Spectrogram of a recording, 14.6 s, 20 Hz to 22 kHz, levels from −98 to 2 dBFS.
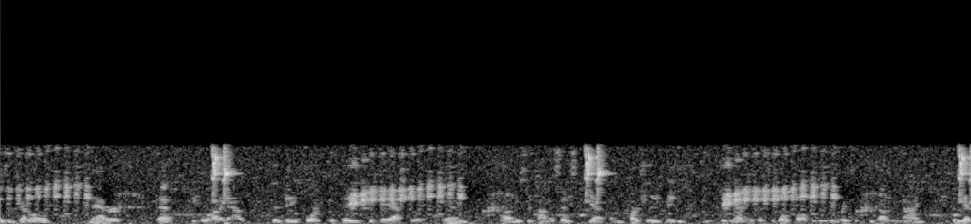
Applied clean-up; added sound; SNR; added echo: classical method Wiener filter.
